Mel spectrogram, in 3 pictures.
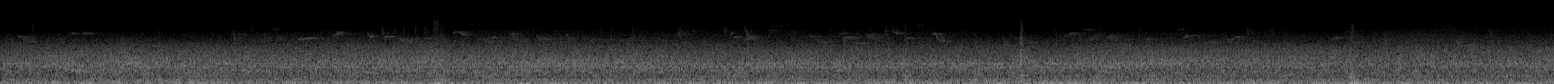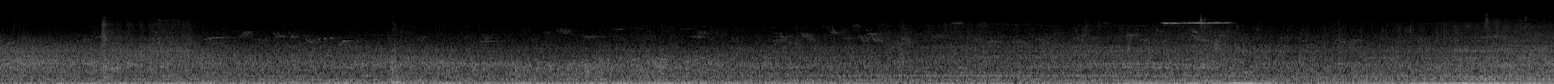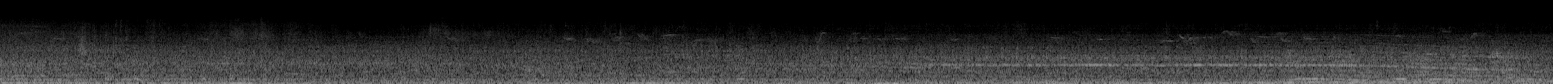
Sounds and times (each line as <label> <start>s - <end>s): trains 24.4s - 29.4s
